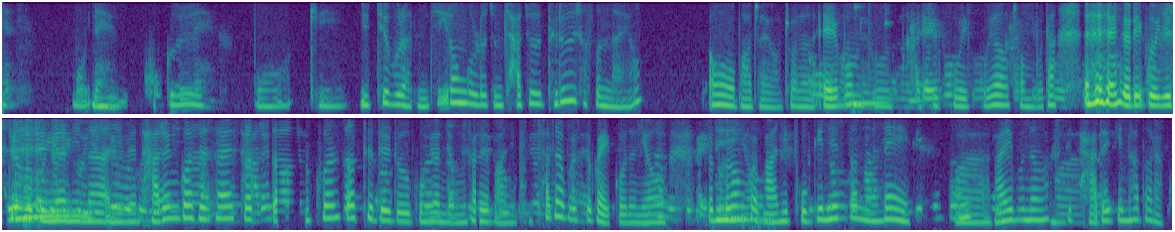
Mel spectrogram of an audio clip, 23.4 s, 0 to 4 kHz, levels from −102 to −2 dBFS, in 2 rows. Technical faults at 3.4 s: none

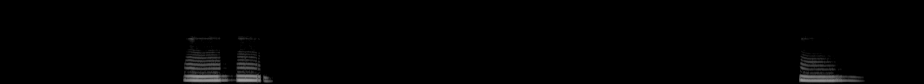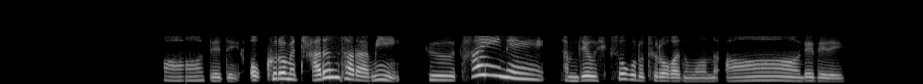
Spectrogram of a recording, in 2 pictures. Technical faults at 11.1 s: packet loss with pitch repetition

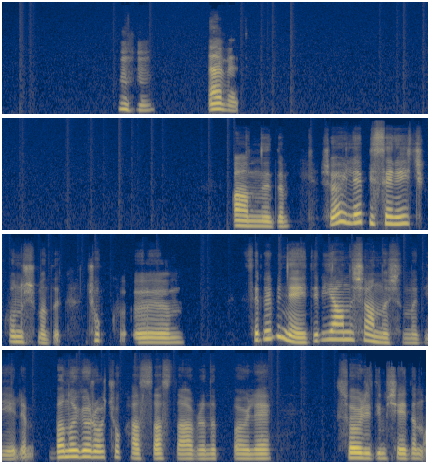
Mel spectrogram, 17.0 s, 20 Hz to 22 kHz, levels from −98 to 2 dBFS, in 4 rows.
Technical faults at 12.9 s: none

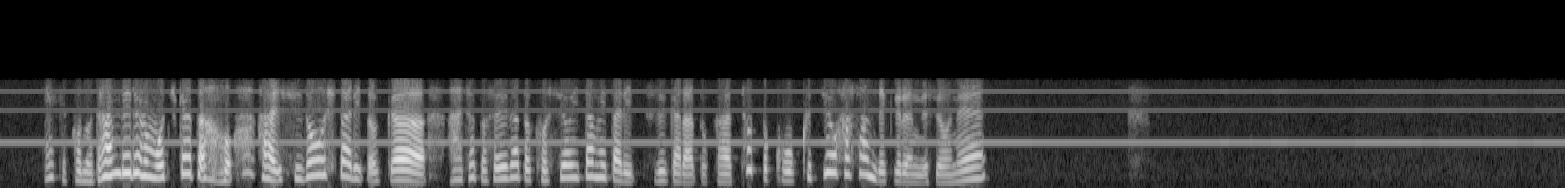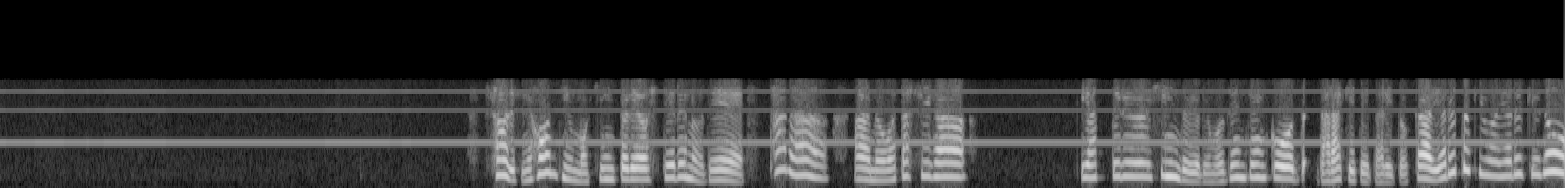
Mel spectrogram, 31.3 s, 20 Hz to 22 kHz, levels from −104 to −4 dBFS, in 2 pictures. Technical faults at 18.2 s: USB whine

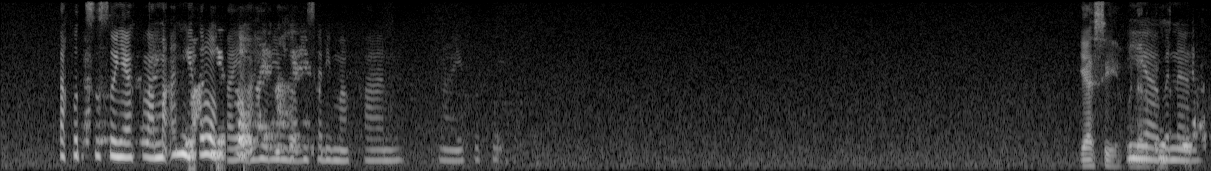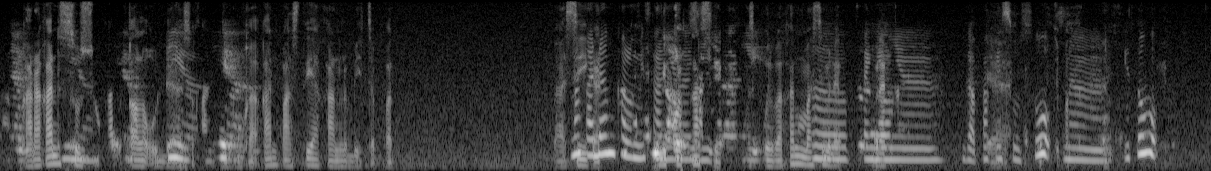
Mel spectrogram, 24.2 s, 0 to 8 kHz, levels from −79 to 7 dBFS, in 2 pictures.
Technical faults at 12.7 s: speech suppressed in double talk; echo leak

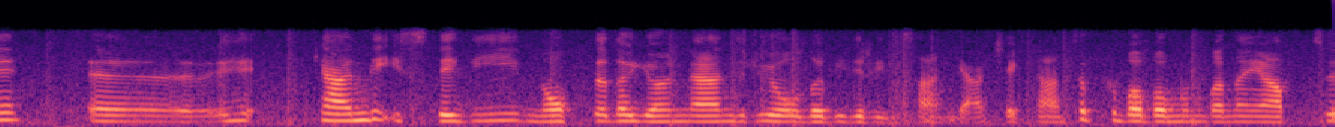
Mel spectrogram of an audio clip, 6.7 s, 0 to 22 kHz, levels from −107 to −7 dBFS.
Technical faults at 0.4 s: comfort noise in place of the background

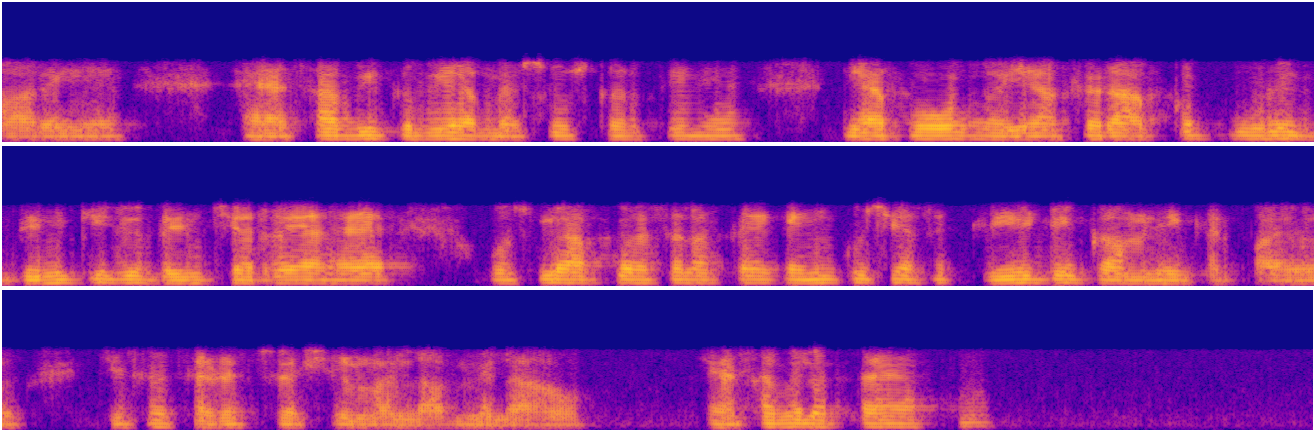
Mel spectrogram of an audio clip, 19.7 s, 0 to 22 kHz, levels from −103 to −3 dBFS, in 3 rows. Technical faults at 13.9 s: block size mismatch (padded); tandem speech coding

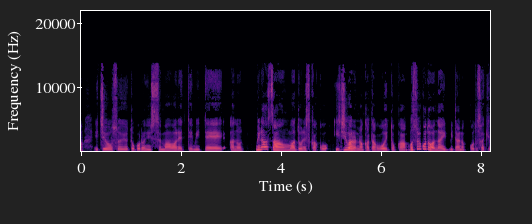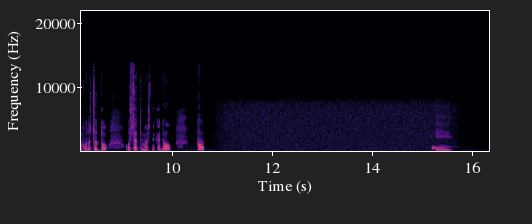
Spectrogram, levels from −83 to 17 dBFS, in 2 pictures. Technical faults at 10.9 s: digital radio blending to analogue

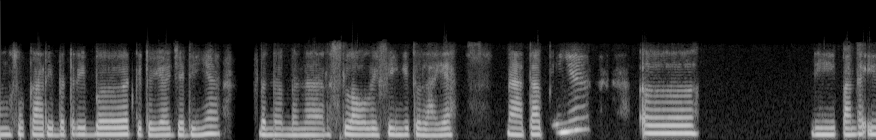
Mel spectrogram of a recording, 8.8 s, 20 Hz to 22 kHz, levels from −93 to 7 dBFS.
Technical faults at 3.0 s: scattered short gaps

